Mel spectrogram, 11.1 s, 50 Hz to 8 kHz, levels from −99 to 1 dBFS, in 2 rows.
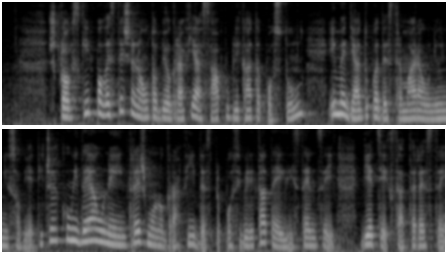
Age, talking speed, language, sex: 20-39, 120 wpm, Romanian, female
